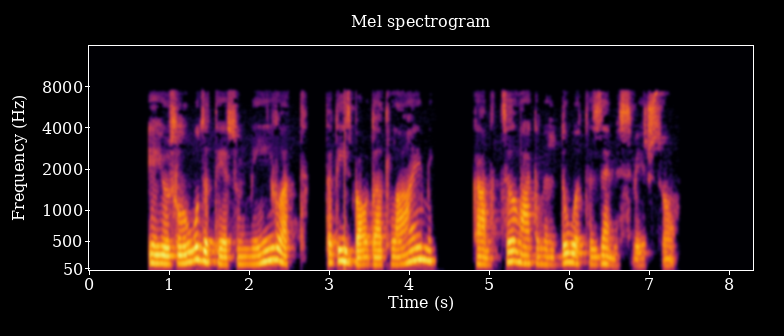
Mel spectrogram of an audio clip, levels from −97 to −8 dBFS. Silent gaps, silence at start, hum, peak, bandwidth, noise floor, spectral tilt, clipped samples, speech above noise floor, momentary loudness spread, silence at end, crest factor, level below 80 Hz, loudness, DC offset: 2.75-2.95 s, 4.43-4.80 s; 0.75 s; none; -2 dBFS; 7.8 kHz; under -90 dBFS; -7 dB/octave; under 0.1%; over 71 dB; 11 LU; 1 s; 18 dB; -54 dBFS; -20 LUFS; under 0.1%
